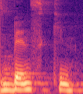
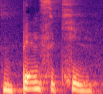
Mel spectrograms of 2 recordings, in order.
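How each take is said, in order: First: It is said in a plain, neutral accent. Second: It is said in an indigenous Cameroonian accent.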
